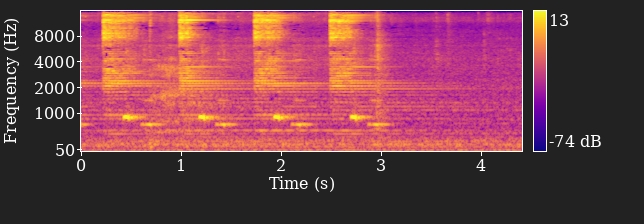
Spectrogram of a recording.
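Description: Black Forest cuckoo clock calling "cuckoo", each call a higher note followed by a lower one with a breathy hiss, repeating about every three-quarters of a second and stopping about three seconds in.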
